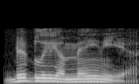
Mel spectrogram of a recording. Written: bibliomania

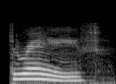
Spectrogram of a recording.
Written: thrave

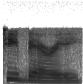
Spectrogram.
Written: teaberry

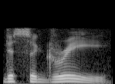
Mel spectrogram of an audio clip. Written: disagree

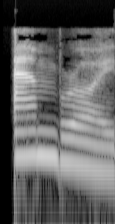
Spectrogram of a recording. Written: ambroid

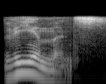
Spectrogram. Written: vehemence

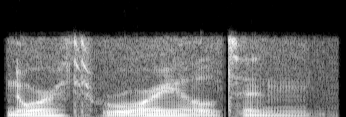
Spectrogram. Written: North Royalton

